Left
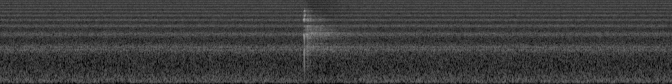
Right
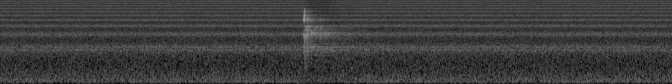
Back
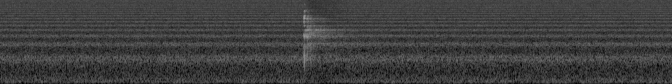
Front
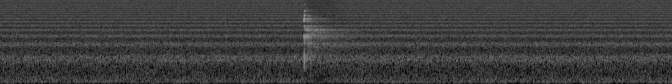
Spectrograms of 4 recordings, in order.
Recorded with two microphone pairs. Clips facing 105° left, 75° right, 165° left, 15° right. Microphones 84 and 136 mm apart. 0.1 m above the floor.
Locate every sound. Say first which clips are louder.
3.0 s crushing: left 2 dB, even; 70° left, 6 m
